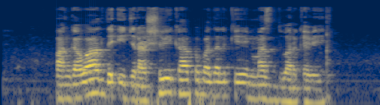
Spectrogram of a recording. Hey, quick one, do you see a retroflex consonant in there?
no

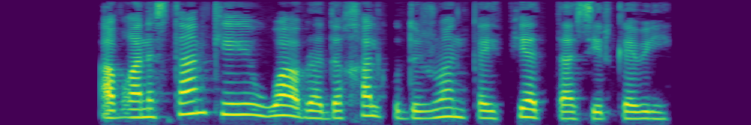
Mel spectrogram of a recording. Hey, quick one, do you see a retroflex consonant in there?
no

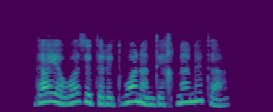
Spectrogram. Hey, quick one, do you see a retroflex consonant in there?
no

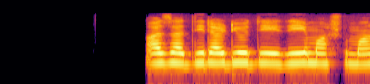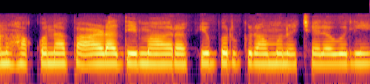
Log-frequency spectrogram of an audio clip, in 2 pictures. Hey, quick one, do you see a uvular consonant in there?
yes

